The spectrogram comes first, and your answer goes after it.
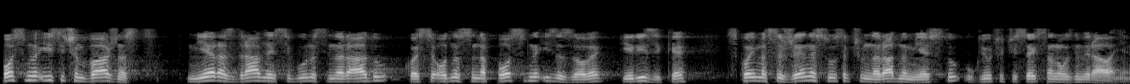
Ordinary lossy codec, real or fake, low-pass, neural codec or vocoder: AAC, 48 kbps; real; 5.4 kHz; none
